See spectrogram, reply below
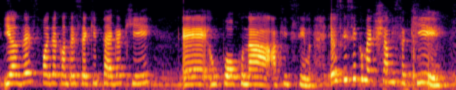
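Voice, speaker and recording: Chatty woman vlogger wearing clear aligners, slight lisp, bright and a touch high. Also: normal speed, slight background noise. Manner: chatty, many restarts and fillers, addresses viewers as "gente". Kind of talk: casual vlog explaining her treatment.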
